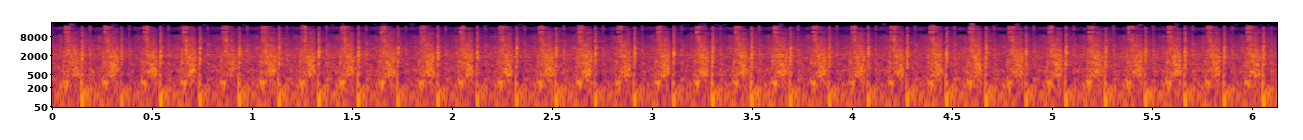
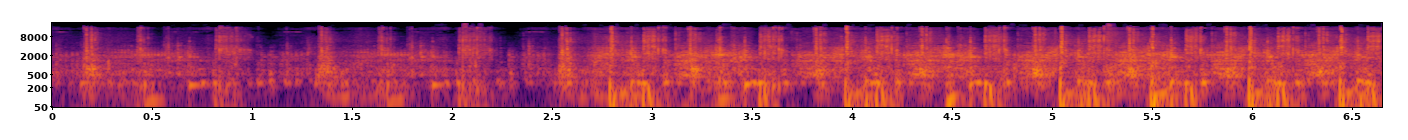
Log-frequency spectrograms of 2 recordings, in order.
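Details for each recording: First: 1927 IHC M engine, restored 20 years ago and unrun for 19 years, running only on the starting bowl with starter fluid. The AC Delco fuel pump diaphragm is shot, owner believes from old ethanol fuel, and needs replacing. Steady, evenly spaced popping beat, about 2.5 per second. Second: 1927 IHC M single-cylinder hit-and-miss engine, restored 20 years ago, first run in 19 years; fires in uneven bursts with coasting gaps, running only on the starting bowl/starter fluid because the fuel pump diaphragm is failed.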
